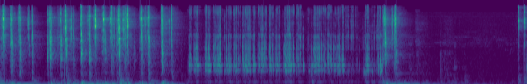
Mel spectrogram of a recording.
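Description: Fingertips of both hands type continuously on a compact RGB-backlit mechanical keyboard with plastic keycaps and a hollow case, producing rapid, uneven clicky keystrokes over a low thud. The typing briefly thins to a lighter, bright clatter with no low end, then picks back up, fades to near silence, and ends with a short final burst of keys.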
